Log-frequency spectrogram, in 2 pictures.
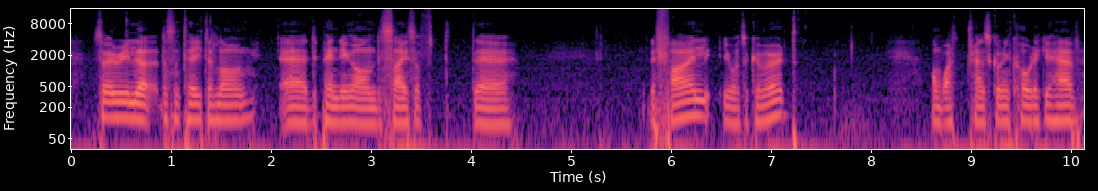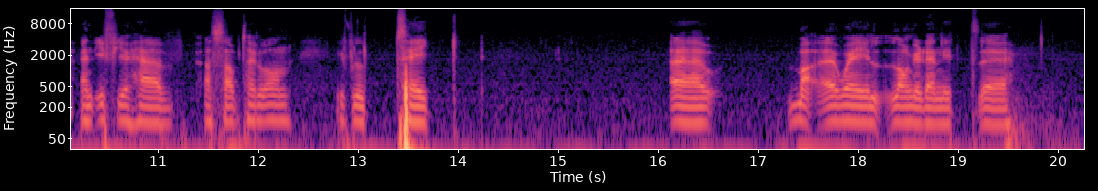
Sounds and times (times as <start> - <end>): Speech: 0.3 - 4.5, 5.8 - 7.3, 8.6 - 13.8, 16.2 - 16.6, 17.4 - 19.6.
